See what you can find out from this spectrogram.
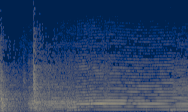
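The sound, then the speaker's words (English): A door is opened for a visitor, Inspector Copper: it clicks open with a sharp latch sound, followed by a long, steady, tonal creak that holds its pitch for about two seconds; no one speaks. “Excuse me, there's someone at the door. Come in.”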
